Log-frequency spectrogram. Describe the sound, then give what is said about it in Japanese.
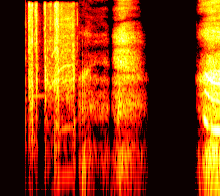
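Camera shutter clicks from photos being taken, a few short bursts of clicking separated by brief silences. “写真撮ってる。”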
